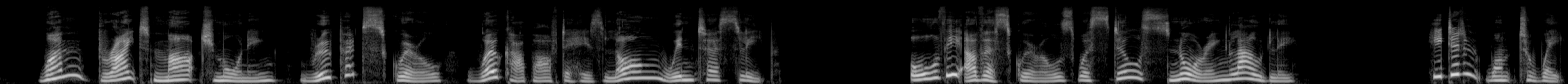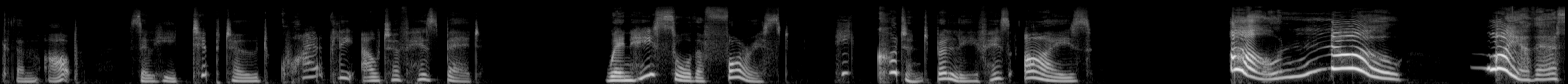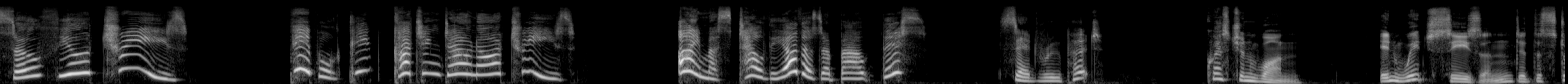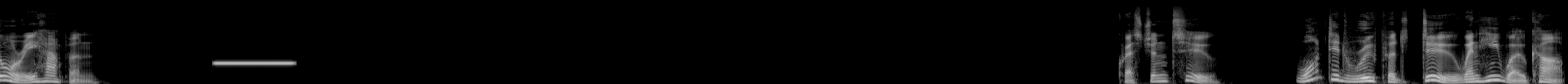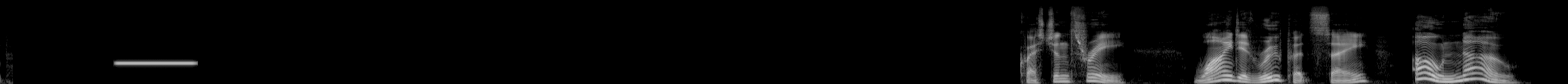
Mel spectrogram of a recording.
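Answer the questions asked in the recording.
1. Spring (March)
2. He tiptoed quietly out of his bed
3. There were so few trees because people kept cutting them down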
